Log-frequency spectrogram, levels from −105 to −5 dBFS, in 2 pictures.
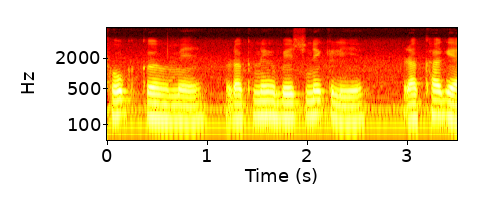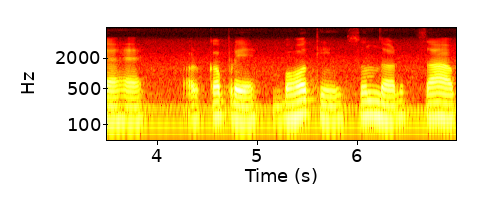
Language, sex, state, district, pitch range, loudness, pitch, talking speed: Hindi, female, Bihar, West Champaran, 115-140 Hz, -17 LUFS, 125 Hz, 145 wpm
